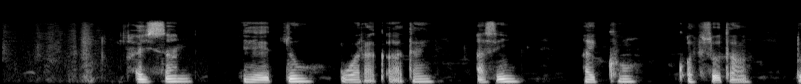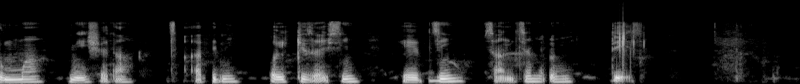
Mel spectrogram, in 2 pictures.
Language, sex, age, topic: Gamo, male, 18-24, government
